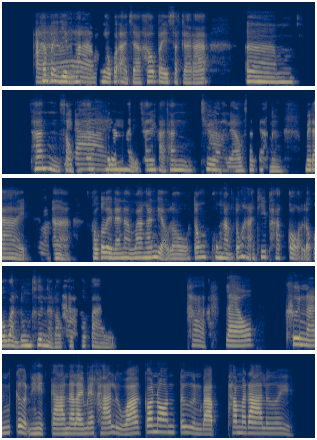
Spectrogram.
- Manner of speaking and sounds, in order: other background noise
- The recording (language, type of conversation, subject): Thai, podcast, มีสถานที่ไหนที่มีความหมายทางจิตวิญญาณสำหรับคุณไหม?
